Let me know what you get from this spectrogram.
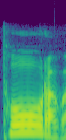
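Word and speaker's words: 十: 10개를 일본어로는 토라고 하거든요. 토. 그래서 토오라고 적혀 있는데 실제 발음은 토오가 아니라 토. 해서 토를 두 박자로 끌어줘요.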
